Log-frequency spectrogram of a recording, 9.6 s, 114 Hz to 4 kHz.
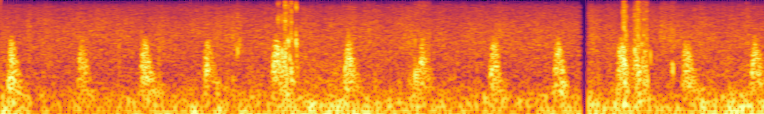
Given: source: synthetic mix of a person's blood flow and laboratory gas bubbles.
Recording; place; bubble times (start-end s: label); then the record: Doppler ultrasound of blood flow; subclavian vein
2.95-3.01 s: bubbles
3.43-3.75 s: bubbles
5.06-5.38 s: bubbles
7.71-8.16 s: bubbles
8.38-8.45 s: bubbles
From the record:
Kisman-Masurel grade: 222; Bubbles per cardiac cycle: several, 3 to 8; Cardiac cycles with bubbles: 10 to 50%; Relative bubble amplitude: moderate (0.250 to 0.450); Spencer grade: 2 (many but less than half of the cardiac periods contain bubble signals, singularly or in groups); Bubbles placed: anywhere in the cardiac cycle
